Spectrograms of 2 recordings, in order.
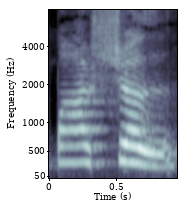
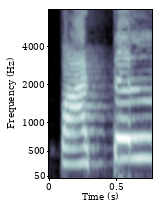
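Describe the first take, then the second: First: The middle consonant is a sh sound. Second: The middle consonant is a t sound. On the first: The speaker calls it right. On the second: The speaker calls it wrong.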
